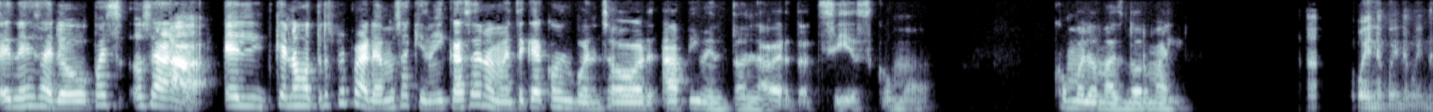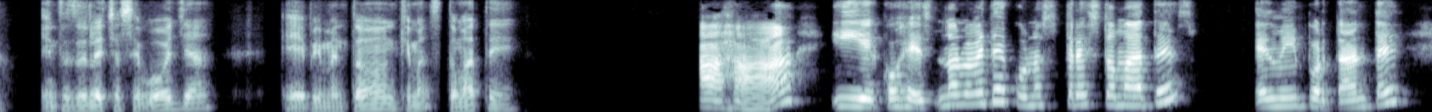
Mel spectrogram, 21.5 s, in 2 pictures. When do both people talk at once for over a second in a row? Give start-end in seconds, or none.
none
